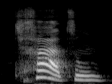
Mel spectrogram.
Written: kyjatzun

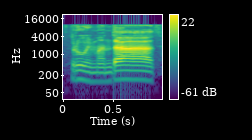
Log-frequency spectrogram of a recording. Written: runy mandad

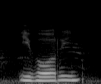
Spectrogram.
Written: vori

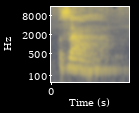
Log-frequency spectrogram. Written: za

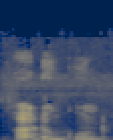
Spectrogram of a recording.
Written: aʔɖoŋ ʤa:l

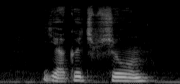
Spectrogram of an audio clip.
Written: yaguchbixu'un

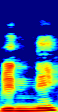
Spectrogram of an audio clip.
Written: binni

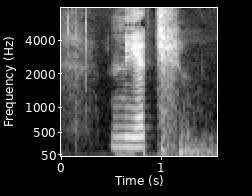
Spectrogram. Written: niech

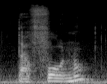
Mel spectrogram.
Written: Tafonu

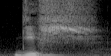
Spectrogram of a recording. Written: giix

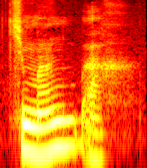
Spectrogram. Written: chmamb'aj

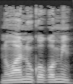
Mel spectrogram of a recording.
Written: nowanu koko min

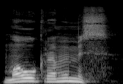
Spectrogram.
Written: mawuk ramemes

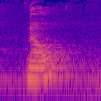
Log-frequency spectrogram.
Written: nau

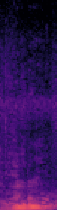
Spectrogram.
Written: yimbung

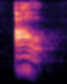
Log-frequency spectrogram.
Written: AHO

